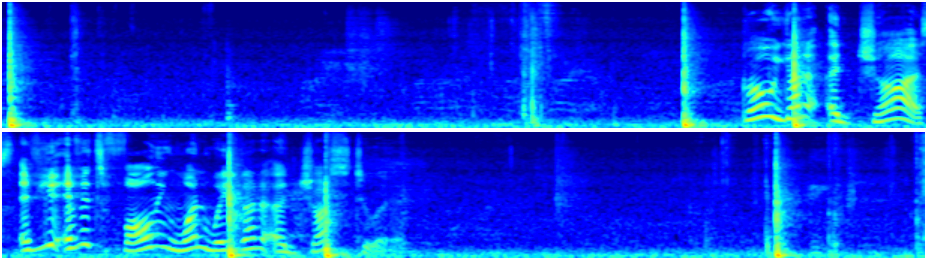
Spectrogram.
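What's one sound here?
A basketball bounces sharply on hard paving.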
